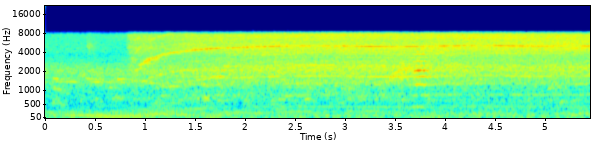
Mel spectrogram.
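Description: A machine motor whirs up to a steady high whine.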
